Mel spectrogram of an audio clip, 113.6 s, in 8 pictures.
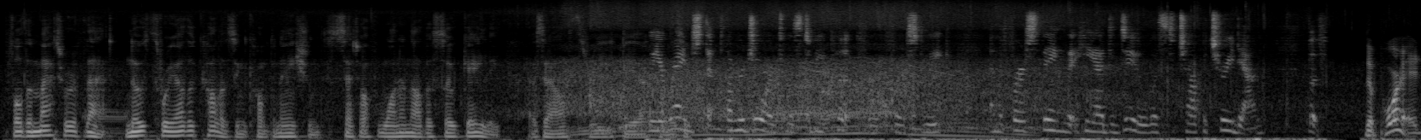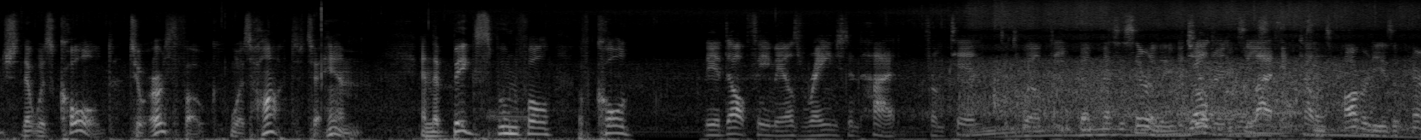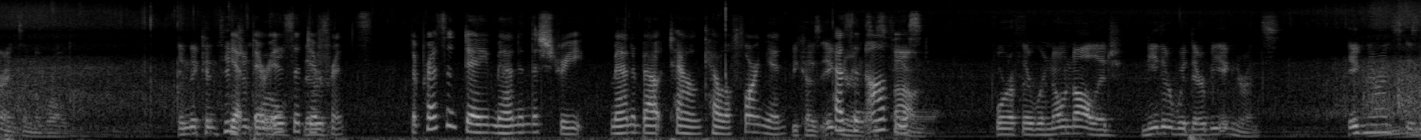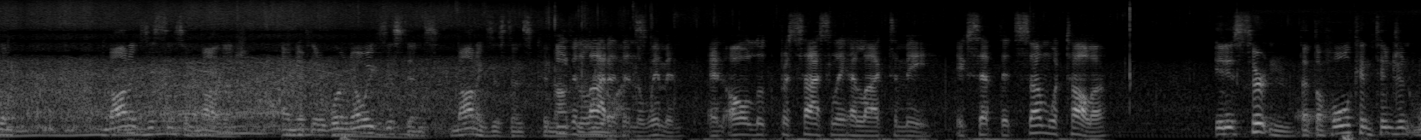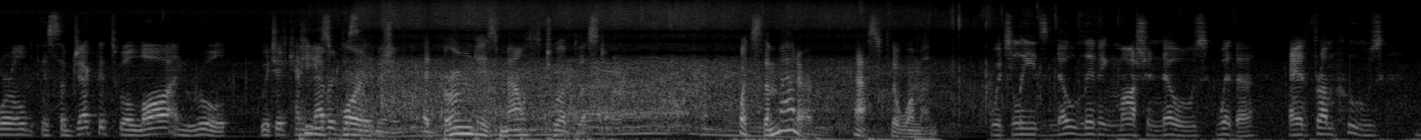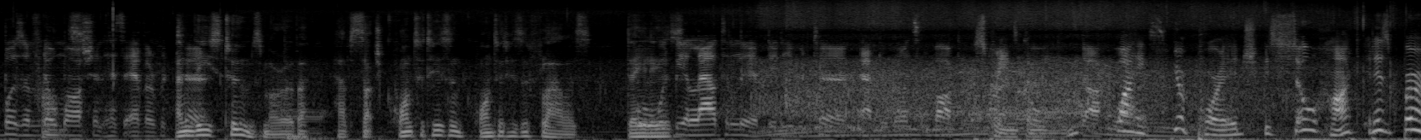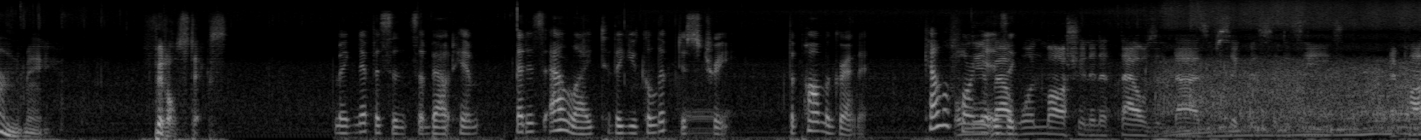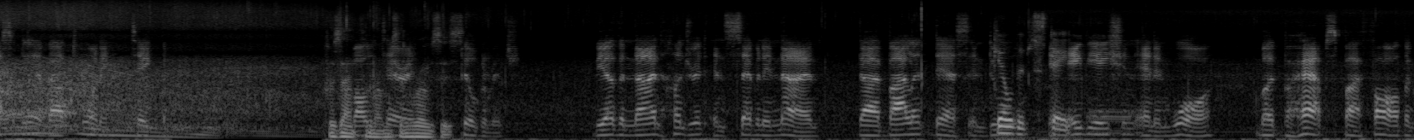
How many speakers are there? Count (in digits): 6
